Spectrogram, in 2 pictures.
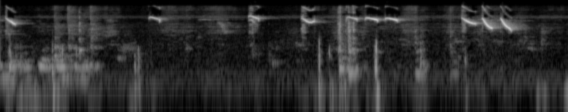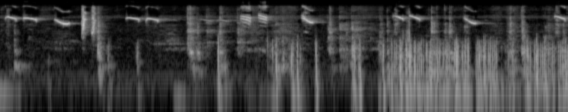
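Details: A bird sings select phrases meant for teaching other birds. Sharp, high down-slurred whistles and chirps come in rapid bursts of two or three, with clicks between them, and a broad rustling noise rises near the end.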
